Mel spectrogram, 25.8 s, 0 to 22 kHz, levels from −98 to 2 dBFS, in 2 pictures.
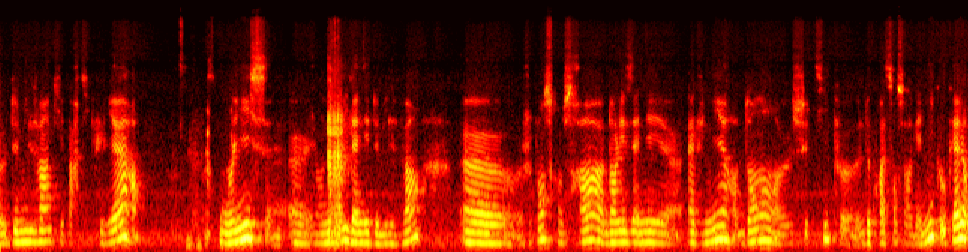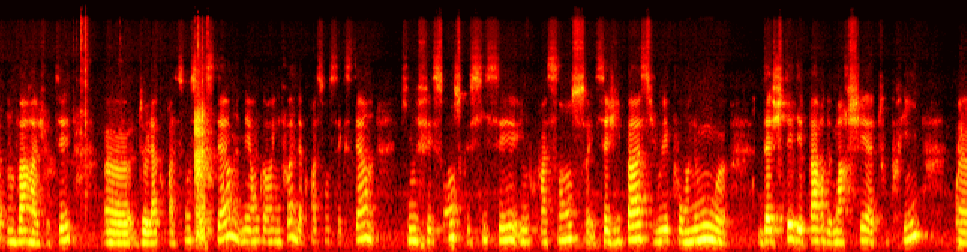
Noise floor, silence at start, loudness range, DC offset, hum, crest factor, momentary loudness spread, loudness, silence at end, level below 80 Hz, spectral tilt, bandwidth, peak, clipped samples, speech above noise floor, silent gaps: -53 dBFS; 0 s; 6 LU; under 0.1%; none; 22 dB; 16 LU; -22 LUFS; 0 s; -60 dBFS; -6 dB/octave; 15.5 kHz; 0 dBFS; under 0.1%; 31 dB; none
